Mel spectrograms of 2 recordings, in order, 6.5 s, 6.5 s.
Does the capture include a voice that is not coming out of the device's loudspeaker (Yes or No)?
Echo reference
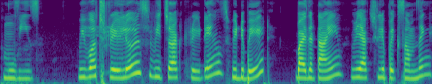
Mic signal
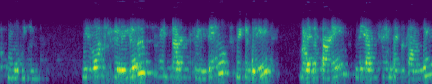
No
